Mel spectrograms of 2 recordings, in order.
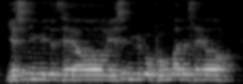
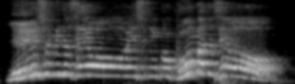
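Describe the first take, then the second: First: It is said softly and calmly. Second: It is said loudly and forcefully.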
